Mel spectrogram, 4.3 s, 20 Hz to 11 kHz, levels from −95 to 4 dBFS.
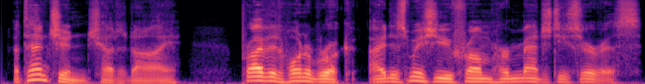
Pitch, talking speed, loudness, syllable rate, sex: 110 Hz, 165 wpm, -20 LUFS, 6.5 syllables/s, male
